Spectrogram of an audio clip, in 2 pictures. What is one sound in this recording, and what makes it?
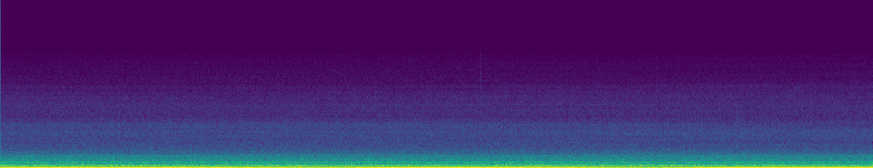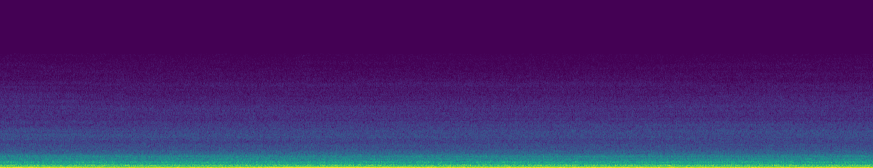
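A jet airliner's engines drone with a steady low roar in the cabin.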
